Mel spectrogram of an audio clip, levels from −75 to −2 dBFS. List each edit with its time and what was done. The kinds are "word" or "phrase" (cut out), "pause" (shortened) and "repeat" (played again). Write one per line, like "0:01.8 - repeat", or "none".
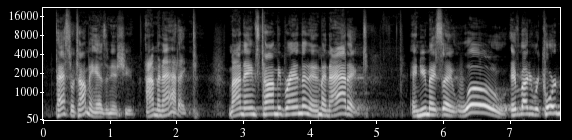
0:01.5 - pause
0:04.1 - word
